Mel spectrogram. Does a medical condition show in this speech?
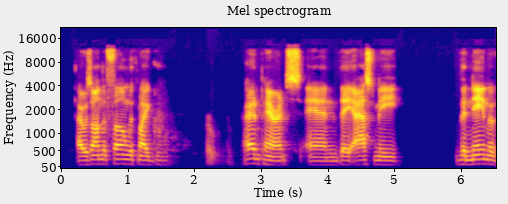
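Yes: stuttering; stuttering since age 5, group speech therapy from 11 in Washington DC, fluency techniques, cassette tapes mailed to therapist; adult, accepts own stuttering, talks openly about it; blocks, 1-second stage block at 26, trouble with initial d, word substitution, long avoidance and silence; here repeated sounds, blocks.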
